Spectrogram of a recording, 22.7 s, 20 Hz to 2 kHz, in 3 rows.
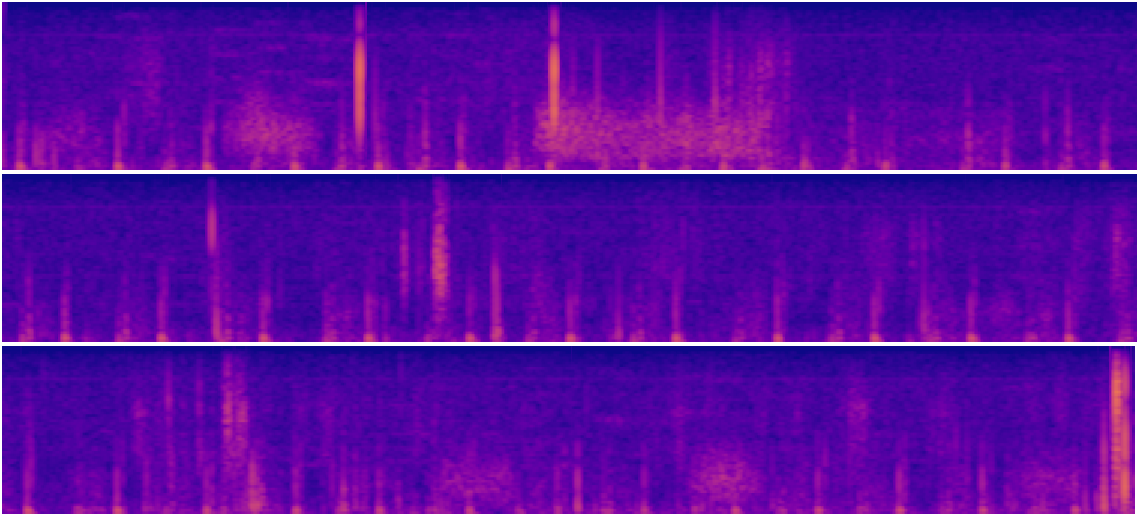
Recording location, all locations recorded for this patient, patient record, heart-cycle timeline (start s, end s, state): tricuspid valve (TV)
aortic valve (AV)+pulmonary valve (PV)+tricuspid valve (TV)+mitral valve (MV)
#Age: Child
#Sex: Female
#Height: 101.0 cm
#Weight: 18.7 kg
#Pregnancy status: False
#Murmur: Present
#Murmur locations: aortic valve (AV)+mitral valve (MV)+pulmonary valve (PV)+tricuspid valve (TV)
#Most audible location: pulmonary valve (PV)
#Systolic murmur timing: Early-systolic
#Systolic murmur shape: Plateau
#Systolic murmur grading: II/VI
#Systolic murmur pitch: Low
#Systolic murmur quality: Blowing
#Diastolic murmur timing: nan
#Diastolic murmur shape: nan
#Diastolic murmur grading: nan
#Diastolic murmur pitch: nan
#Diastolic murmur quality: nan
#Outcome: Abnormal
#Campaign: 2015 screening campaign
0.00	12.16	unannotated
12.16	12.41	diastole
12.41	12.54	S1
12.54	12.68	systole
12.68	12.82	S2
12.82	13.08	diastole
13.08	13.20	S1
13.20	13.34	systole
13.34	13.48	S2
13.48	13.70	diastole
13.70	13.86	S1
13.86	13.98	systole
13.98	14.12	S2
14.12	14.40	diastole
14.40	14.52	S1
14.52	14.64	systole
14.64	14.76	S2
14.76	15.02	diastole
15.02	15.14	S1
15.14	15.26	systole
15.26	15.40	S2
15.40	15.62	diastole
15.62	15.74	S1
15.74	15.86	systole
15.86	16.00	S2
16.00	16.20	diastole
16.20	16.30	S1
16.30	16.44	systole
16.44	16.56	S2
16.56	16.76	diastole
16.76	16.94	S1
16.94	17.06	systole
17.06	17.16	S2
17.16	17.38	diastole
17.38	17.48	S1
17.48	17.60	systole
17.60	17.74	S2
17.74	17.98	diastole
17.98	18.12	S1
18.12	18.22	systole
18.22	18.32	S2
18.32	18.56	diastole
18.56	18.66	S1
18.66	18.82	systole
18.82	18.92	S2
18.92	19.12	diastole
19.12	19.24	S1
19.24	19.36	systole
19.36	19.48	S2
19.48	19.72	diastole
19.72	19.86	S1
19.86	20.00	systole
20.00	20.12	S2
20.12	20.30	diastole
20.30	20.42	S1
20.42	20.54	systole
20.54	20.68	S2
20.68	20.83	diastole
20.83	20.96	S1
20.96	21.08	systole
21.08	21.22	S2
21.22	21.40	diastole
21.40	21.52	S1
21.52	21.64	systole
21.64	21.78	S2
21.78	22.00	diastole
22.00	22.69	unannotated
